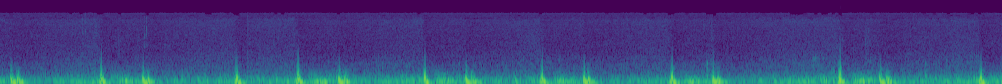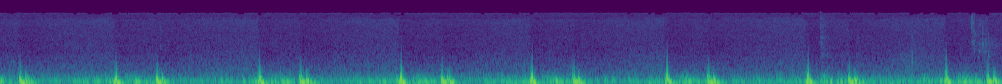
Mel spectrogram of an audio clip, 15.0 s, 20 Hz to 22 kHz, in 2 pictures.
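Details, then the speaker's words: Fixed, wide splitting of the second heart sound (atrial septal defect) in a male patient: the split persists through inhalation and exhalation, with a regular heartbeat near 60 per minute and a short mid-systolic murmur. "there's no phase in which you don't hear splitting when you're hearing breathe right there splitting it's really wide then it narrows back down a little bit but you can always hear the second sound split"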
